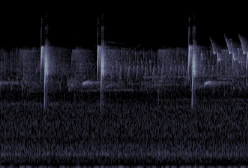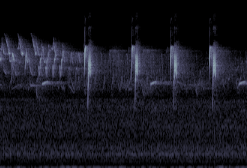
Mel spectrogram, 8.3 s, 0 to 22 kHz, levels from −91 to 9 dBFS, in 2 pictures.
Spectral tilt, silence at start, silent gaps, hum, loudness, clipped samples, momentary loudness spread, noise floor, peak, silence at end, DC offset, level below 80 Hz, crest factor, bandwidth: 5.5 dB/octave; 0.4 s; none; none; -28 LUFS; under 0.1%; 17 LU; -57 dBFS; -10 dBFS; 0 s; under 0.1%; -88 dBFS; 24 dB; 16 kHz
